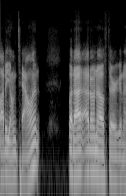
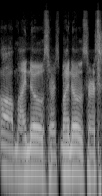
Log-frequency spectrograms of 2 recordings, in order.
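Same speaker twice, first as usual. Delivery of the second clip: put-on, slow, drawn-out griping. Retelling a swim teammate's excuse to leave practice: imitating a teammate complaining. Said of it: "He's like".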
